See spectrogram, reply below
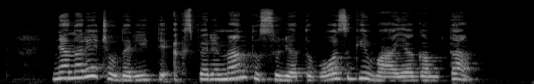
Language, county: Lithuanian, Tauragė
